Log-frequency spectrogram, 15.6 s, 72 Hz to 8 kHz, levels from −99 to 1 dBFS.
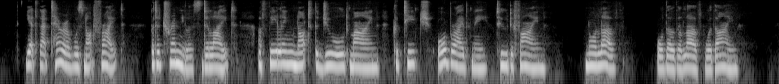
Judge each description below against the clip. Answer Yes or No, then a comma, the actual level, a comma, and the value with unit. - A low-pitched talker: No, high, 190 Hz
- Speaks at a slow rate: Yes, slow, 110 wpm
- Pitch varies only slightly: No, average, 3.4 semitones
